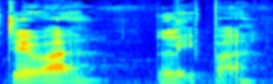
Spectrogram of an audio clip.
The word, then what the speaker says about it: Dua Lipa: How is Dua Lipa pronounced? Dua Lipa.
